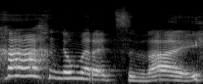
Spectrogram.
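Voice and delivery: very loud, swooping, laughing out the words. Telling a story, the speaker imitates their sister coming out: imitating laughing speech. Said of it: "richtig lachend so".

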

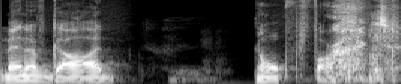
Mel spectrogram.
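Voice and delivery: slow, drawn-out words through laughter. Recalling the dean of men's rebuke, laughing while speaking. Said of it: "i mean i'm laughing but it's just my emotions".

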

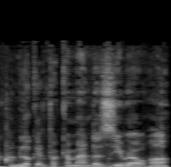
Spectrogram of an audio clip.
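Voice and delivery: put-on movie-style South African accent. Acting a character's line in a voiced scene: South African accent. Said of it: "Let's go with South African".

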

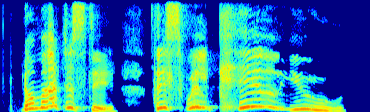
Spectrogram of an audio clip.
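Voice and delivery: crying out, pitched very high and swooping. The royal jester calls to the king as the giant raises a boulder, crying out. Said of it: "the royal jester cried out".

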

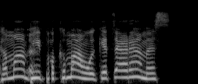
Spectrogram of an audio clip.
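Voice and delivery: high desperate urgent voice. Discussing a scene, acting out Ross: imitating Ross, desperate and urgent. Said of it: "Ross's desperation and urgency".

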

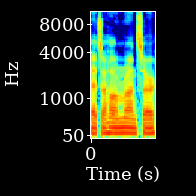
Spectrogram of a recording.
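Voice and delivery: mock flat, deadpan delivery. Praising a voice actor, the speaker quotes one of the actor's lines, imitating deadpan delivery. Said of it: "just saying the cheesiest stuff in the most deadpan way".

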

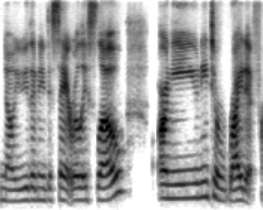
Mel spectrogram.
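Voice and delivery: plain

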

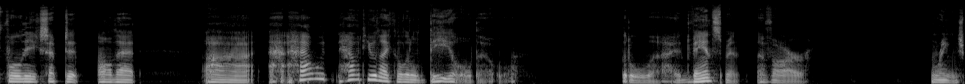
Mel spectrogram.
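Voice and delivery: playful, mischievous, impish voice. A warlock patron talks to their warlock, who beat them at cards; mischievous card-loving warlock patron. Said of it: "and I'm a fun guy. You know, I'm a card loving, you know, little mischievous bugger. / It is your warlock patron".

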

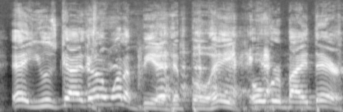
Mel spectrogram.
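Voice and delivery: very high, squeaky put-on gangster accent. Imagining a hippo that could talk, in a gangster accent. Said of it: "in a gangster accent".

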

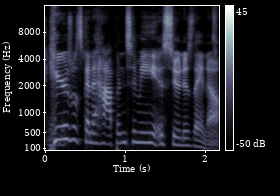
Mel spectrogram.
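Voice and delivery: ordinary talk, nothing marked

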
